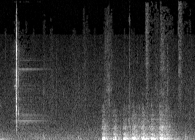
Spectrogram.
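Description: A wooden door clicks open.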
